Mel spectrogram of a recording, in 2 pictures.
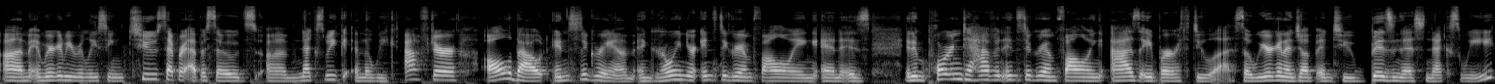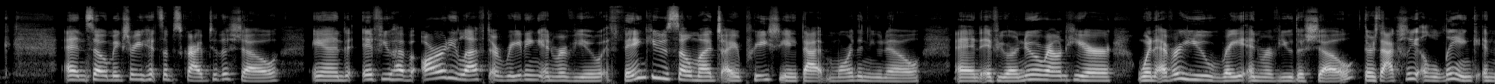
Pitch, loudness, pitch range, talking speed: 185 Hz, -20 LUFS, 165-215 Hz, 195 wpm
